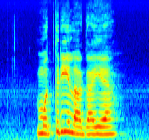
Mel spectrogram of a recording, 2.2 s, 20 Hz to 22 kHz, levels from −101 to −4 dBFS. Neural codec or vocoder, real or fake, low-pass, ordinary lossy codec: vocoder, 44.1 kHz, 128 mel bands every 512 samples, BigVGAN v2; fake; none; none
